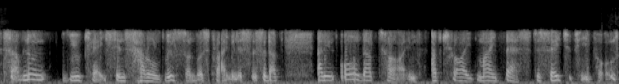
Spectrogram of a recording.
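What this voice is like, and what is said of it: Strong foreign accent. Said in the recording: “despite my strong accent”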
